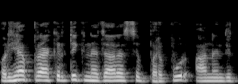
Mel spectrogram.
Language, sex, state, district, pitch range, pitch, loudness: Hindi, male, Uttarakhand, Uttarkashi, 160-195 Hz, 175 Hz, -16 LUFS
